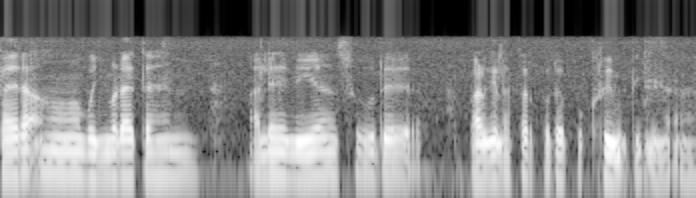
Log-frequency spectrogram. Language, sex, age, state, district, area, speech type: Santali, male, 45-60, Odisha, Mayurbhanj, rural, spontaneous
